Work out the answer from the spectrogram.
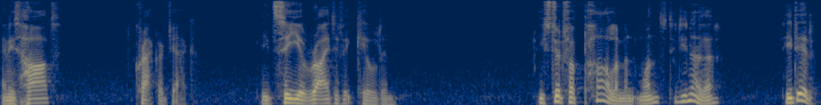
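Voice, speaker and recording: A man acting a reflective middle-aged spy, narrating his past in a radio drama in a measured, wry, literary way. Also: on the low side, animated, slightly rough, no room sound. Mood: wry, wistful.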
